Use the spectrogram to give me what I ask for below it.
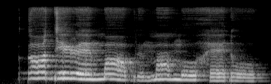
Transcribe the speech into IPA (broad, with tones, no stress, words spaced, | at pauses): ɡɑ˦de˦ ɭɛ˧ mɑ˦˨bʏ˨mɑ̃˦mo˧ hɛ˨ɗo˨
